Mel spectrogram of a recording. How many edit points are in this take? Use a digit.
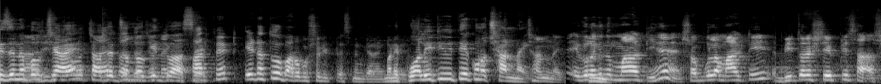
2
